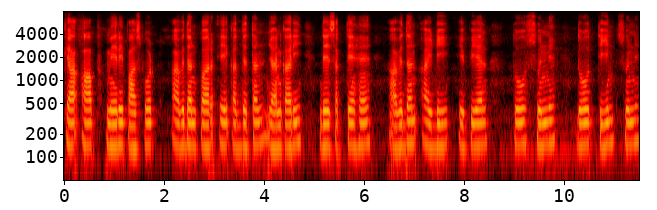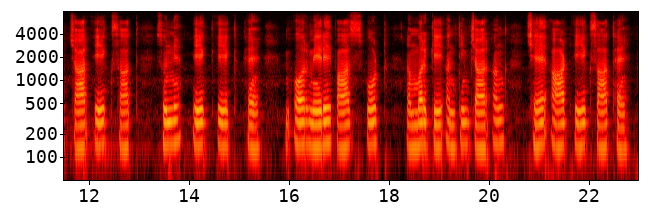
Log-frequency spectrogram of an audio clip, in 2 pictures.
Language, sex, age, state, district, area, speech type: Hindi, male, 18-30, Madhya Pradesh, Seoni, rural, read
